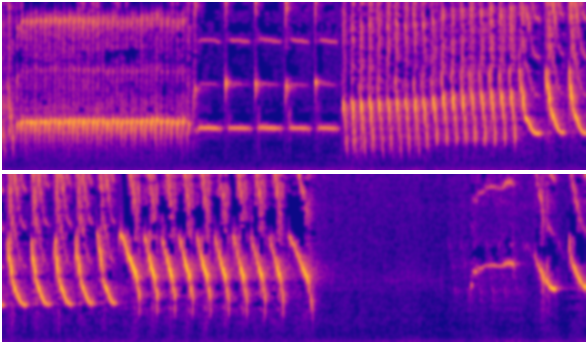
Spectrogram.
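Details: Canary pouring out a long song meant to coax young birds into singing: a sustained buzzy trill, rapid repeated whistles, then successive runs of falling slurred notes at varying speeds, ending in a short pause and fresh notes.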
